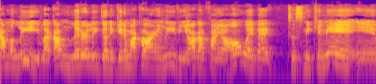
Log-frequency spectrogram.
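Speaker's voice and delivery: ordinary talk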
